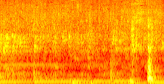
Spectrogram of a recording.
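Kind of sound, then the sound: household object, toilet flushing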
